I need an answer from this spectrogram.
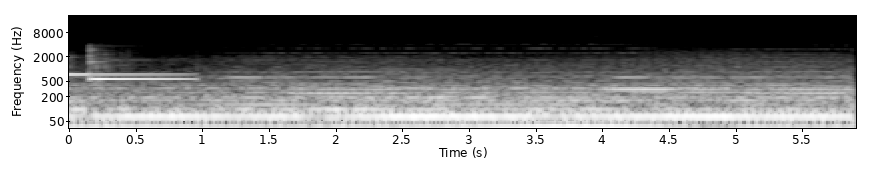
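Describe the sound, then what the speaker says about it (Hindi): A doorbell gives a single clear ding-dong chime right at the start, then fades into a steady low rumble of room ambience. "अचानक दरवाजे की घंटी बजती है।"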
